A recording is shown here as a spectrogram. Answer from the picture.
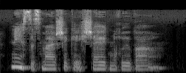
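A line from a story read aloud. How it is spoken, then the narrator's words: Murmuring. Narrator (German): Leonard murmelt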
